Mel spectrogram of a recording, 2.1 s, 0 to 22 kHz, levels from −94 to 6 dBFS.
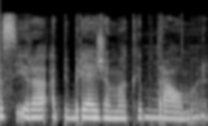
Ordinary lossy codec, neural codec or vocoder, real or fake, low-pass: AAC, 96 kbps; none; real; 14.4 kHz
